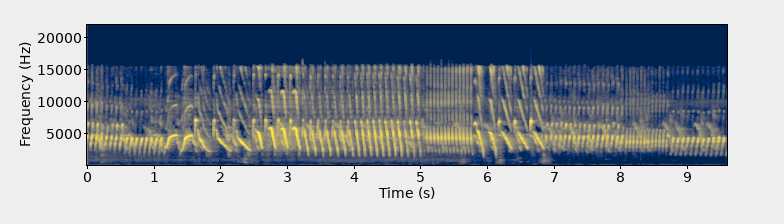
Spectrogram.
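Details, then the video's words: Long canary song meant for tutoring other canaries: fast repeated downslurred notes in rolling trills, shifting into quicker buzzy chatter and a steady high rattle near the end. "MASTERAN KENARI GACORR PANJANG"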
